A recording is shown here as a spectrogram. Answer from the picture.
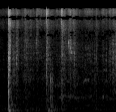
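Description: A football kicked hard on a lawn: one sharp thump about a fifth of a second in, then a softer thud about a second later.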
